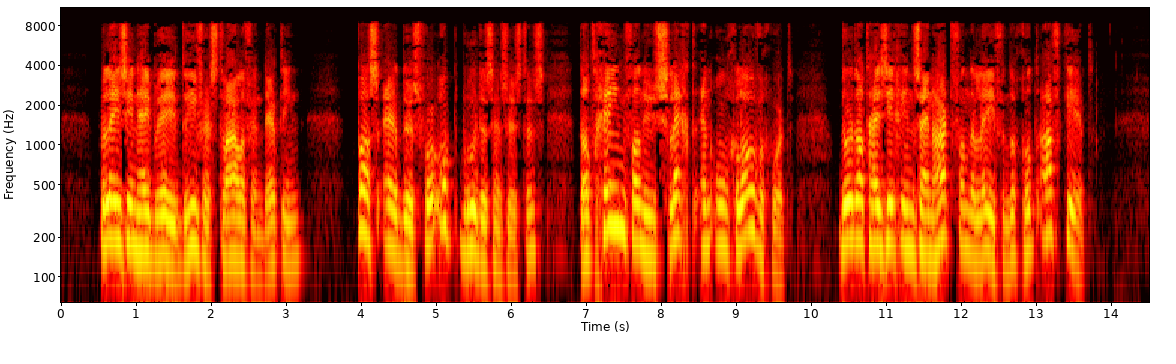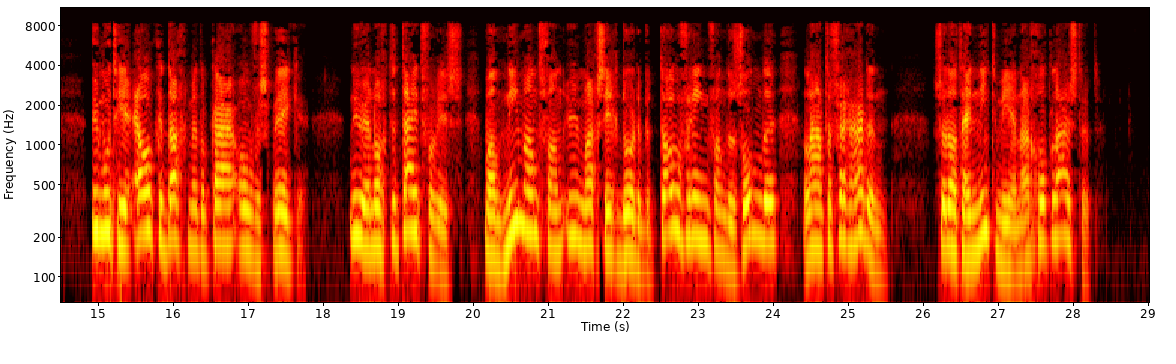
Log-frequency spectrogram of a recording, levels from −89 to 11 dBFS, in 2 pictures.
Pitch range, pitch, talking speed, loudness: 145-190 Hz, 165 Hz, 150 wpm, -21 LUFS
